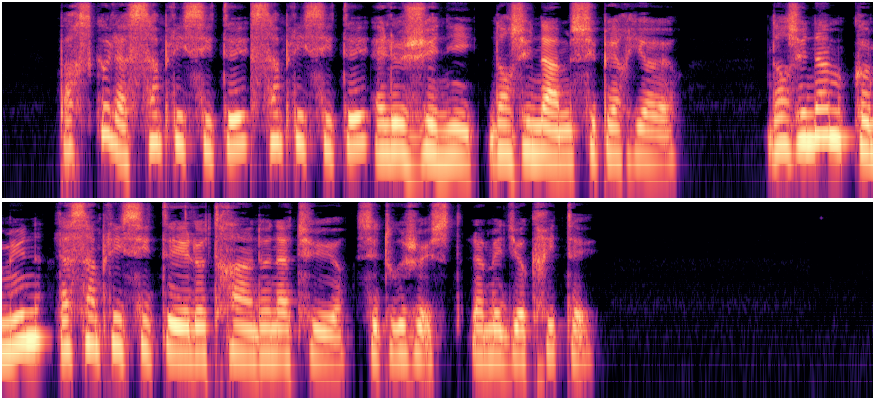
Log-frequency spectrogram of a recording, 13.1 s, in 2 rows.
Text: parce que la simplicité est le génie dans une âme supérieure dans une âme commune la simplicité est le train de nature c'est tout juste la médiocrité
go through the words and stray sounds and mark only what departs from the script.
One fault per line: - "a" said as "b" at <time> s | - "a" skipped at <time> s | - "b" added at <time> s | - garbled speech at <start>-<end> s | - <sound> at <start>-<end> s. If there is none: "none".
- "simplicité" added at 1.9 s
